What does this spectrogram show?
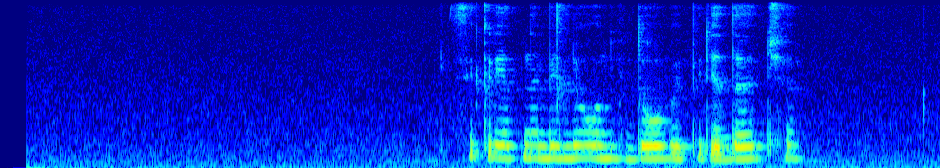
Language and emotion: Russian, sad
